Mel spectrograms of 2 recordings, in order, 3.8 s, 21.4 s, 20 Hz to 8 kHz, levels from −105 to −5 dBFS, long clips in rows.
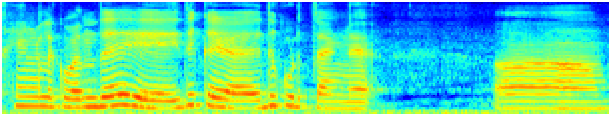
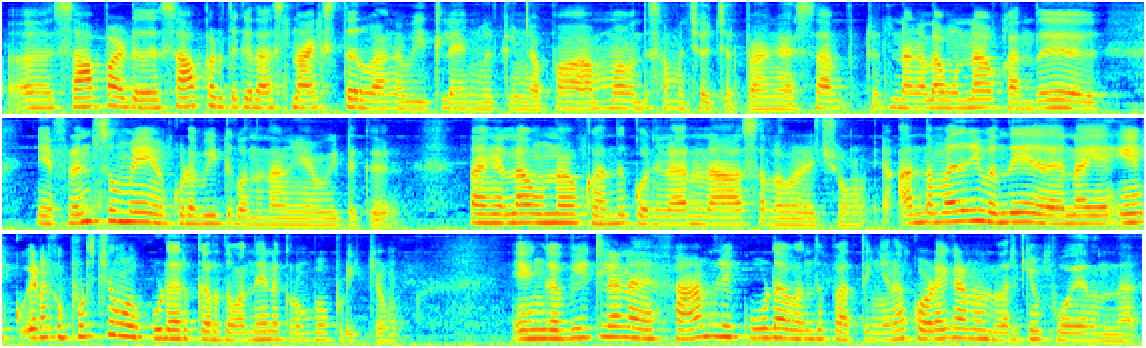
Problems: background sounds at intervals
